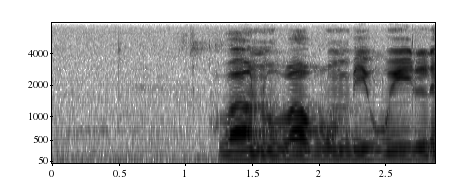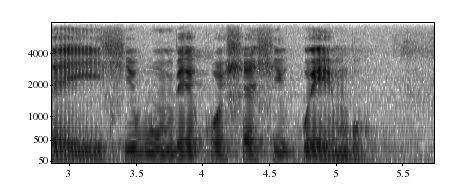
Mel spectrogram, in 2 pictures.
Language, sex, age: Tsonga, male, 19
